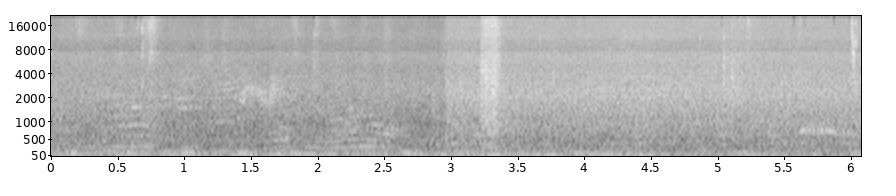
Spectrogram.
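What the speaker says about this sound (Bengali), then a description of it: "আবার এই যে আকাশ অন্ধকার করে ফেলাইছে অন্ধকার করে ফেলাইছে বলতে যে বৃষ্টি পড়াও শুরু হয়ে গেছে" Rain begins falling over a village in Bangladesh, a steady soft patter and hiss on nearby surfaces with a few brief louder spatters, under ambient outdoor noise.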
